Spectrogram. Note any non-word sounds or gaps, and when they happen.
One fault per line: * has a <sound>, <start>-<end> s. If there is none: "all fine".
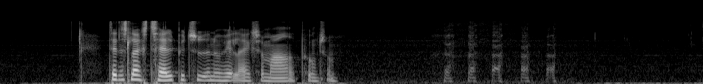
* has a laugh, 4.3-5.6 s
